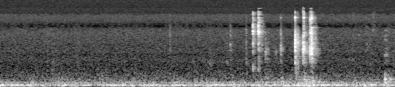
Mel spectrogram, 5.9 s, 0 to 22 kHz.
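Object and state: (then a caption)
Plastic computer keyboard being typed on. Fingertips type on the left-side keys of a black plastic Logitech keyboard, giving a few quiet, bright clicks. The clicks cluster in short bursts between about 3.8 and 4.8 seconds, with one softer tap near the end. They sit over a steady low hum.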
